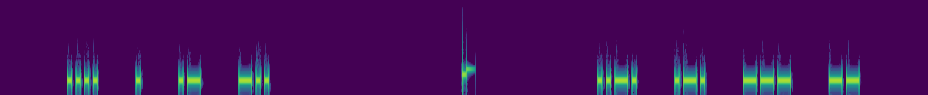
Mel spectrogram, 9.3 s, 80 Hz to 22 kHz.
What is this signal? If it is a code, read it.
Morse code, heard as a keyed tone, about 27 wpm, spaced as for 16 wpm, 700 Hz. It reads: HEAD FROM
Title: 3x Character Spacing - Top 300 Words - 28wpm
